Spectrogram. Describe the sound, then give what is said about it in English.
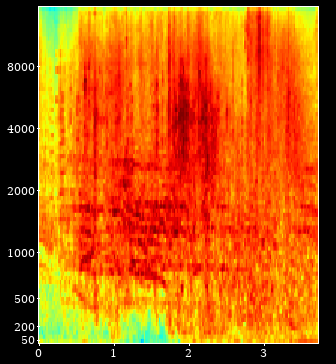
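Cannon fire rains down on soldiers sheltering among sand dunes, a heavy, continuous booming roar that stays loud for the whole clip. “Cannon fire continues to hail down around them as they dig in behind the bank.”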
